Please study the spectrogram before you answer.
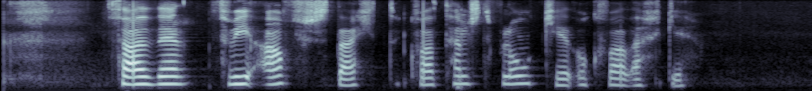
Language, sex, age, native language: Icelandic, female, 20-29, Icelandic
